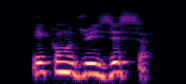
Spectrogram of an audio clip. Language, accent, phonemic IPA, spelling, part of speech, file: French, Canada, /e.kɔ̃.dɥi.zis/, éconduisisse, verb, LL-Q150 (fra)-éconduisisse.wav
- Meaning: first-person singular imperfect subjunctive of éconduire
